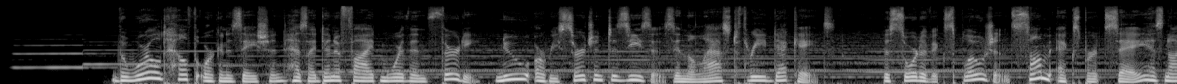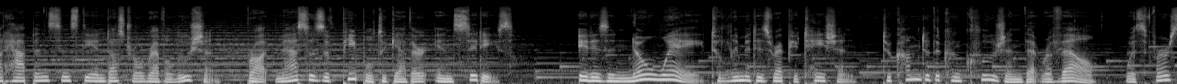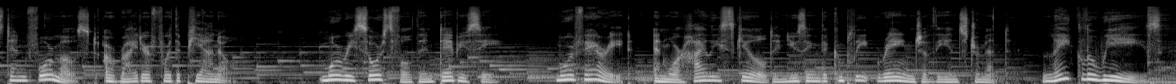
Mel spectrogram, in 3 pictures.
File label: Narration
